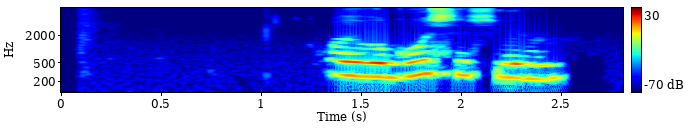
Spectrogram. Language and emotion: Russian, neutral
